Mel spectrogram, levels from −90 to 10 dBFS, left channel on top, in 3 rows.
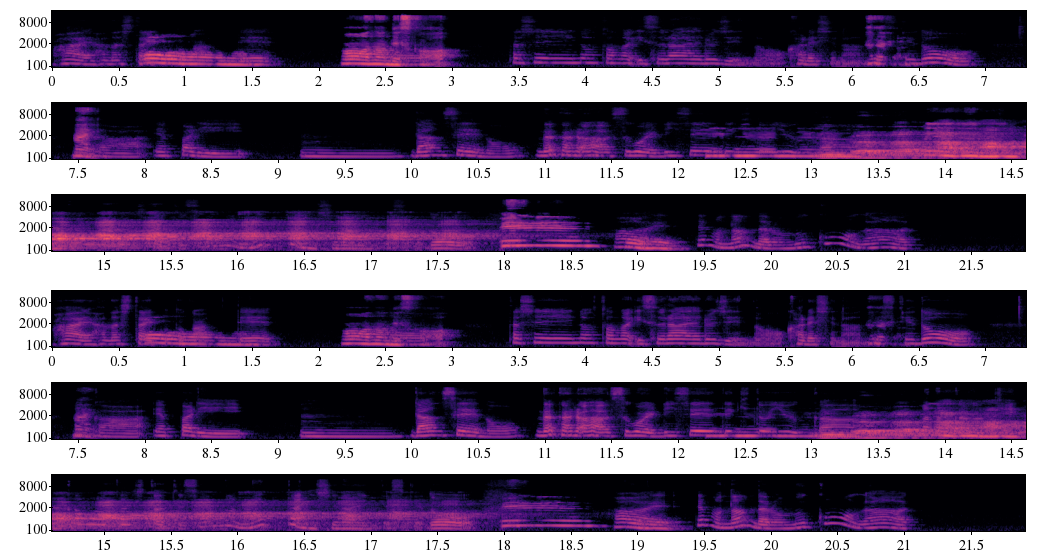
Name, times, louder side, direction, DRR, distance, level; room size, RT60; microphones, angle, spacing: voice 1, 0.0-0.8 1.1-1.6 2.5-2.9 3.4-6.9 7.5-8.7 9.2-13.4 13.8-18.0 18.8-21.0, right 3 dB, 55° right, 0.6 m, -45 dB
voice 2, 0.7-1.6 2.2-3.0 6.1-6.4 7.5-7.7 12.2-13.5 13.8-14.7 18.0-19.3, left 7 dB, 85° left, 0.3 m, -36 dB
sound 1, 13.0-18.1, left 5 dB, 40° left, 1.3 m, -36 dB
4.9 x 2.3 x 2.8 m
head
